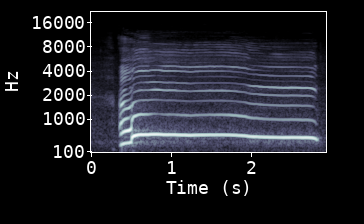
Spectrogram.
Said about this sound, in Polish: Materac skrzypiał cicho ze starości, a wilk wył w najlepsze.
